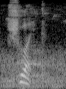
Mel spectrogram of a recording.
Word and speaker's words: Schleich: You pronounce that Schleich.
